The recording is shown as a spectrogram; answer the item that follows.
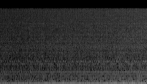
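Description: Steady low hum with a few faint steady tones above it and light hiss, slowly growing louder: background hum from the hall or its sound system during a pause in speech.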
